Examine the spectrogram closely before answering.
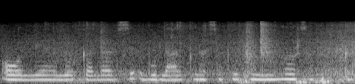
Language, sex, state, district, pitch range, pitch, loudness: Hindi, female, Bihar, Jahanabad, 215-225 Hz, 220 Hz, -15 LUFS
